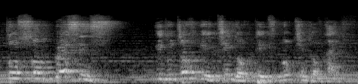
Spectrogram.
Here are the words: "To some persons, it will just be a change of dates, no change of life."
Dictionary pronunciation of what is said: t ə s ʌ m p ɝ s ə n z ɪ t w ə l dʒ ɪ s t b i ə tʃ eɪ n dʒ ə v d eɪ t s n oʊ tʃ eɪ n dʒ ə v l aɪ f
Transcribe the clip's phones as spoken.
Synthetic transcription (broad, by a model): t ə s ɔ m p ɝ s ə n s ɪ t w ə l dʒ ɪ s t b i ə tʃ eɪ n dʒ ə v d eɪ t n oʊ tʃ eɪ n dʒ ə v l aɪ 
